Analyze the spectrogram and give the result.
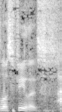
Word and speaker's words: Los Feliz: So is it Los Feliz? I've always been told it's Los Feliz. – I think the correct pronunciation is Los Feliz.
